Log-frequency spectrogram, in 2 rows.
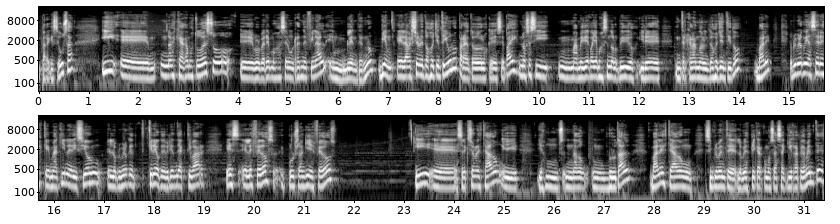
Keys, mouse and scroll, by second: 16.2-19.3 drag, 26.3-26.7 scroll down 1, 26.7-27.2 middle drag, 27.2-27.9 scroll up 2, 27.9-29.5 middle drag, 29.5 KP_7, 30.5-31.3 shift+middle drag, 31.3 click.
